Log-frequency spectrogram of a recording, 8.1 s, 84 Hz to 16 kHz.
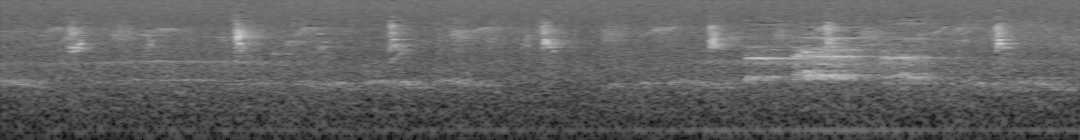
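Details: Adult red-whiskered bulbul in Ubon Ratchathani, Thailand, 3 January 2021; sharp clipped notes repeated roughly every second, then a brief warbled whistled phrase, over a steady hum of background birds.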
